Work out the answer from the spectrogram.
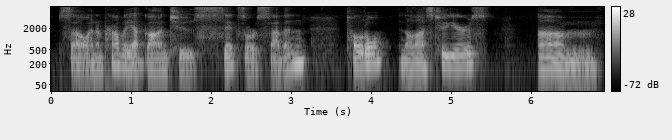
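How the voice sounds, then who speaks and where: Casting: middle-aged Midwestern American woman, lowish husky voice, rambling casual vlogger delivery. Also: fairly bright tone. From Colorado, United States. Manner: rambling, often backtracks mid-thought. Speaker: needlework vlogger. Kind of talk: casual chatty vlog recap.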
